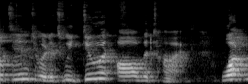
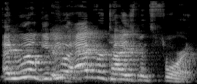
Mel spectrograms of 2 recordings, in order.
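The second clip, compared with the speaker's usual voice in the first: loud, higher, laughing through the words; laughing punchline; 6 semitones higher, 7 dB louder than usual. Pretend. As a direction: repeat the joke while laughing at it.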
